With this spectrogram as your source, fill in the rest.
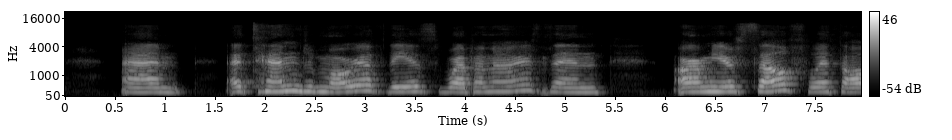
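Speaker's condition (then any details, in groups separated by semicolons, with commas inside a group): ALS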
